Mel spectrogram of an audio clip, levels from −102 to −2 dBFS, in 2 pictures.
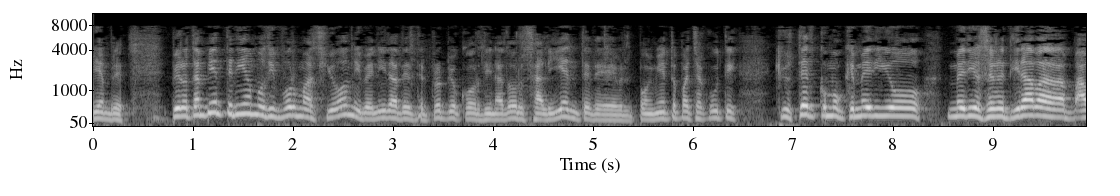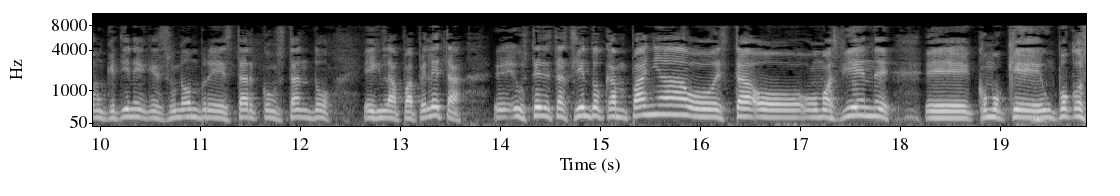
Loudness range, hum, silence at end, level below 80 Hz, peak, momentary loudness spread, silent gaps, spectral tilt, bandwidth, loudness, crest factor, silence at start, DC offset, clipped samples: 7 LU; none; 0 s; -62 dBFS; -8 dBFS; 11 LU; none; -6.5 dB/octave; 8.4 kHz; -26 LUFS; 16 dB; 0 s; under 0.1%; under 0.1%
